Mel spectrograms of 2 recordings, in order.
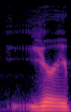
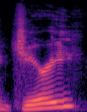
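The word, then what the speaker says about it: Jiří: How do you pronounce Yuri Prohaska? Do you say Jiri? Because that is not correct.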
